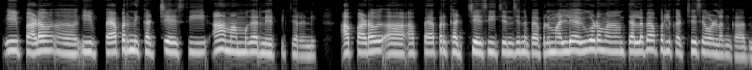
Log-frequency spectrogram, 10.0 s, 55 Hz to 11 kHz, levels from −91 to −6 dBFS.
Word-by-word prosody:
ఈ - - +3 0.2
పడవ 235 +3 +6 0.2
ఆహ్, 200 -2 -2
ఈ - - +1 0.2
పేపర్‌ని 245 +2 +4
కట్ 215 -1 -1
చేసి 220 -1 -1 0.3
ఆ! - - +10
మా 230 - +3
అమ్మగారు 220 -1 0
నేర్పించారండి. 185 -3 -8 0.4
ఆ - - +6
పడవ 220 +2 +5 0.2
ఆహ్, 200 -1 +1
ఆ - - -3 0.2
పేపర్ 220 +2 -1
కట్ 210 -4 0
చేసి 225 0 +2
చిన్న 215 -1 -1
చిన్న 225 0 -2
పేపర్లు 210 +2 -2
మళ్ళీ 225 +2 +2
అవి 230 +1 +1
గూడా 260 0 +5
మనం 225 0 -2
తెల్ల 230 0 +3
పేపర్లు 255 -1 -1
కట్ 210 -1 -5
చేసే 235 0 -1
వాళ్ళం 185 -2 -4
కాదు. 155 -2 -7
220 Hz, 185 wpm, -24 LUFS, 205-230 Hz, 0.4 s, ఆ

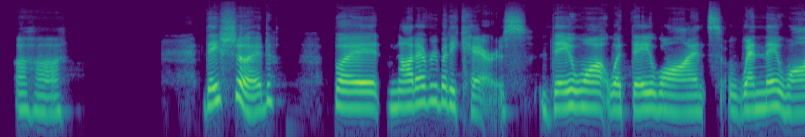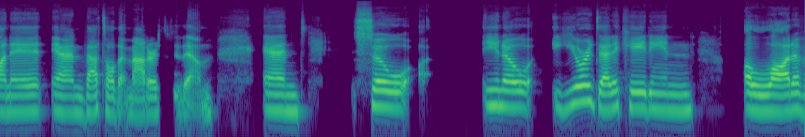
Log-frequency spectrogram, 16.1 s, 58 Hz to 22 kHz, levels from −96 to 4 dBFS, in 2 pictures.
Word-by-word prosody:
Uh-huh. 180 -3 -6 1.4
They 240 +4 +3
should, 270 - +2 0.6
but 210 -2 +5
not 215 +2 +2
everybody 260 -3 0
cares. 180 0 -5
They 205 +3 +1
want 215 -2 +3
what 190 -1 -2
they 190 +1 +2
want, 180 -2 -1
when 190 +2 0
they 215 +1 +2
want 175 -1 0
it, 175 +1 -3
and 170 -2 -1
that's 170 +1 -2
all 165 0 -2
that - - -5
matters 165 0 +1
to - - -12
them, - - -4 0.5
and 185 -2 -1 0.5
so, 215 -3 +1
uh, - - -13 0.6
you 230 0 -3
know, 215 -1 +2 0.2
you're 255 +7 +1
dedicating 195 -2 -2 0.5
a 200 - +5
lot 180 0 +5
of 195 -2 0
195 Hz, 125 wpm, -23 LUFS, 180-215 Hz, 1.4 s, but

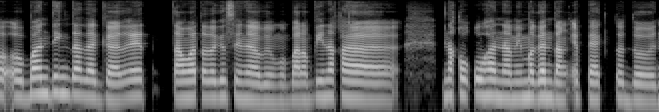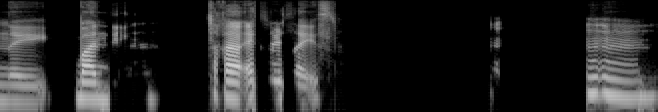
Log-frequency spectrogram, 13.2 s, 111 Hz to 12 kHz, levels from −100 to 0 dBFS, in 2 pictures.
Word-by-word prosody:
oo 215 -1 -2
bonding 240 +2 +1
talaga 205 -5 +2
ret 210 +2 +2 0.2
tama 205 +1 +2
talaga 205 0 -1
sinabi 190 -3 -1
mo 175 0 -12
parang 185 0 0
pinaka 210 0 -1 0.9
nakukuha 220 0 0
namin 200 0 -1
magandang 200 -2 +3
epekto 195 0 -4
dun 175 -1 -6
ay 170 -1 -5 0.3
bonding 190 -2 +2 0.8
tsaka 200 -2 +7
exercise. 205 0 -3 2.5
Mm. 210 -3 -6
205 Hz, 90 wpm, -26 LUFS, 190-210 Hz, 2.5 s, tsaka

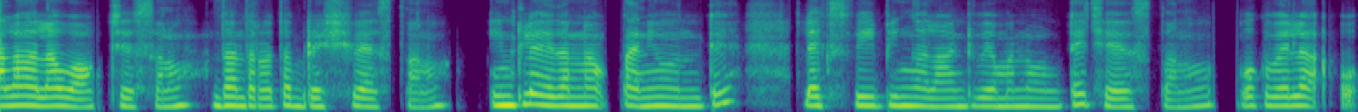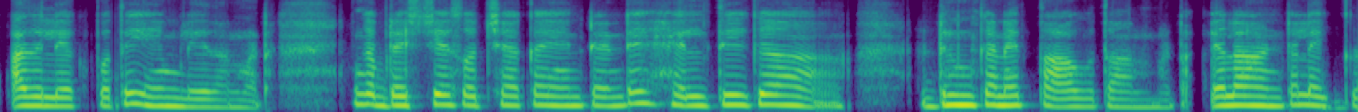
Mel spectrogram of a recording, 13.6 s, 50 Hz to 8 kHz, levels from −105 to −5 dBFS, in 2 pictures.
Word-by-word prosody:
అలా 245 +1 +5
అలా 230 0 +4
వాక్ 205 0 -1
చేస్తాను. 210 +1 -3 0.2
దాని 235 -1 +4
తర్వాత 220 +1 -2
బ్రష్ 215 -1 -1
వేస్తాను. 205 0 -4 0.3
ఇంట్లో 250 +3 +6
ఏదన్నా 235 0 +3 0.2
పని 230 0 +2
ఉంటే 225 +6 -2 0.4
లైక్ 235 0 +1
స్వీపింగ్ 235 -1 +1
అలాంటివి 220 +1 -2
ఏమన్నా 215 0 -2
ఉంటే 230 +6 -2
చేస్తాను. 205 0 -4 0.3
ఒకవేళ 235 0 +1 0.4
అది 235 0 +3
లేకపోతే 225 +3 -3
ఏం 230 - +2
లేదనమాట. 195 -2 -6 0.4
ఇంక 270 - +2
బ్రష్ 240 0 +2
చేసొచ్చాక 245 -1 -1 0.2
ఏంటంటే, 235 +4 -1 0.2
హెల్తీగా 255 +2 +2 0.8
డ్రింక్ 255 0 +6
అనేది 245 0 +2
తాగుతా 210 +1 -2
అనమాట. 195 +1 -12 0.2
ఎలా 245 0 +6
అంటే 245 +3 -1
లైక్ 225 -1 -5
235 Hz, 155 wpm, -24 LUFS, 215-245 Hz, 0.8 s, ఇంట్లో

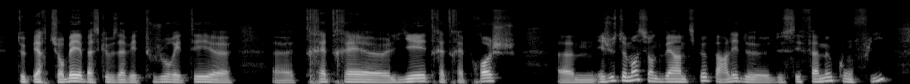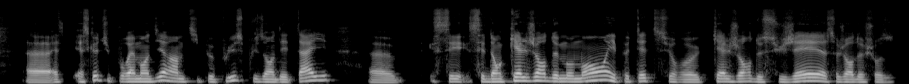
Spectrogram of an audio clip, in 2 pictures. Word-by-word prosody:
te - - -3
perturber. 145 +4 +5
Parce 110 0 0
que 120 - -3
vous 110 0 -4
avez 105 -1 0
toujours 120 -1 -2
été, 115 +4 +2
heu, 100 -2 +1 0.7
très, 125 -1 -2
très, 120 -1 +2
heu, 105 -1 +3
liés, 130 +7 +3
très, 115 -4 -4
très 100 - -8
proches, 150 +8 0 0.4
hem 100 0 -2
et 120 - -1
justement, 175 +5 +2
si 210 - -7
on 145 - +1
devait 130 +1 0
un 125 -1 +3
petit 125 - -12
peu 170 - 0
parler 150 -2 -1
de 110 -5 -2
de 100 +2 -9
ces 120 +3 -6
fameux 130 +8 0
conflits, 140 - -6 0.5
heu, - - -2 0.2
est-ce 115 +1 -4
est-ce 125 -1 -5
que 200 - +2
tu 190 -6 -8
pourrais 135 -1 +2
m'en 130 0 +4
dire 175 +4 +2
un 140 -2 +2
petit 135 - -13
peu 125 - -5
plus, 175 +10 -3
plus 130 -9 -7
en 115 - +2
détails? 165 - 0 0.4
Heu, 100 -1 -3 0.3
c'est 130 -2 -3
c'est 135 -2 -4
dans 130 0 +3
quel 170 +6 +4
genre 170 +1 +3
de 145 -2 +1
moments 145 +9 +4
et 170 -6 +3
peut-être 150 +2 -4
sur, 120 -5 -6
heu, 110 -1 -1
quel 135 -2 +1
genre 135 +2 -1
de 120 -2 -2
sujets? 135 +7 +3
Heu, - - +1
ce 120 -1 -7
genre 120 -1 0
de 115 - -1
choses. 110 -2 -7
130 Hz, 220 wpm, -24 LUFS, 115-150 Hz, 0.7 s, perturber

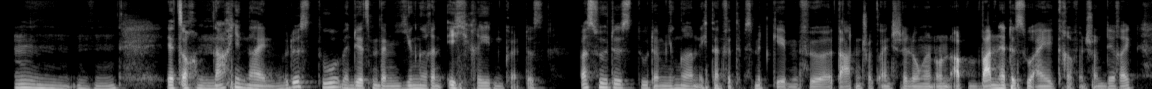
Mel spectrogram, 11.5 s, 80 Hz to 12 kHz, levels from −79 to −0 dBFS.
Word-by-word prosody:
Mhm, 125 -7 0
mhm. 105 +1 -7 0.5
Jetzt 120 -1 +7
auch - - +1
im 105 -1 -2
Nachhinein 115 -5 +1
würdest 180 +6 0
du 165 +2 +2
wenn 115 -3 -2
du 115 - +3
jetzt 110 - +3
mit 115 -3 -2
deinem 100 0 +1
jüngeren 110 0 -1
Ich 125 -2 +2
reden 110 -3 -3
könntest, 125 -1 -8 0.3
was 140 +4 +4
würdest 140 -3 +1
du 120 - -2
deinem 105 0 -2
jüngeren 105 -1 -2
Ich - - -5
dann - - -2
für - - -4
Tipps - - -9
mitgeben 90 -1 -4
für 95 -1 -2
Datenschutzeinstellungen 95 0 -3
und 100 -1 -1
ab - - +4
wann 105 +4 +7
hättest 110 -2 +4
du - - +2
eingegriffen? 100 0 -3
Schon 100 0 -4
direkt 100 +3 -2
110 Hz, 195 wpm, -27 LUFS, 100-120 Hz, 0.5 s, Jetzt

